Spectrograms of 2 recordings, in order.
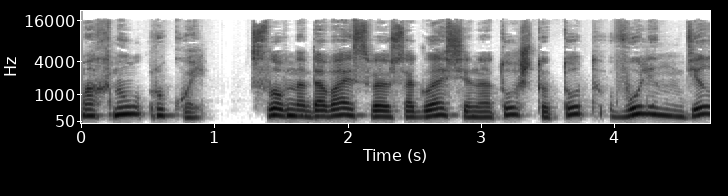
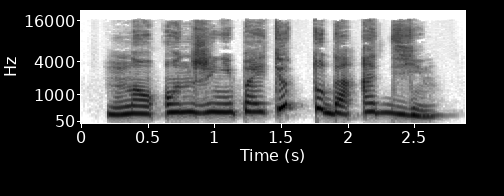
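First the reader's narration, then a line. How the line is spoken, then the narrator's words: Agitated squeak. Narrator (Russian): взволнованно пропищала Роза Миддлстоун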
